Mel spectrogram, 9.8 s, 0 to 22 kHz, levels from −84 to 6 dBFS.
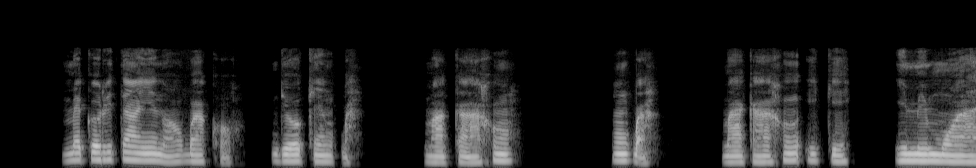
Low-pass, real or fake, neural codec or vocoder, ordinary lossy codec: none; real; none; none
